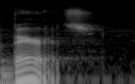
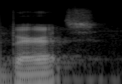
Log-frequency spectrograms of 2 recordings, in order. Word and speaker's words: Biarritz: The 60-61, how do you pronounce that? The Brougham? – No, the Biarritz or what? B-I-A-R-R-E-T-C. – The Barretts. – Yeah, the Barretts.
